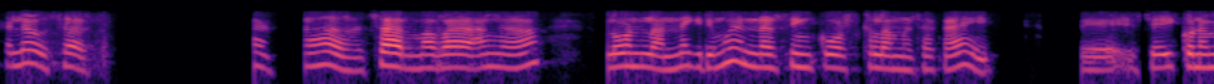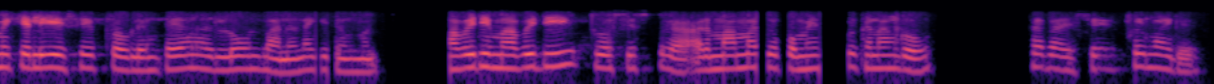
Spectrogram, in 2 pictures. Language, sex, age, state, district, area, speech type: Bodo, female, 30-45, Assam, Udalguri, urban, conversation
